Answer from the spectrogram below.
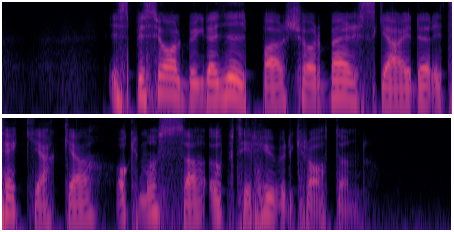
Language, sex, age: Swedish, male, 31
